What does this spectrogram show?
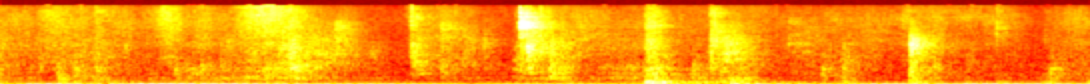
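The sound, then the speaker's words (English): A desk drawer slides open, followed by a few short scrapes and clicks as things inside are shuffled around while someone fetches a pen, fairly quiet with no talking. “Do you have a pen? Yeah, right in the drawer.”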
